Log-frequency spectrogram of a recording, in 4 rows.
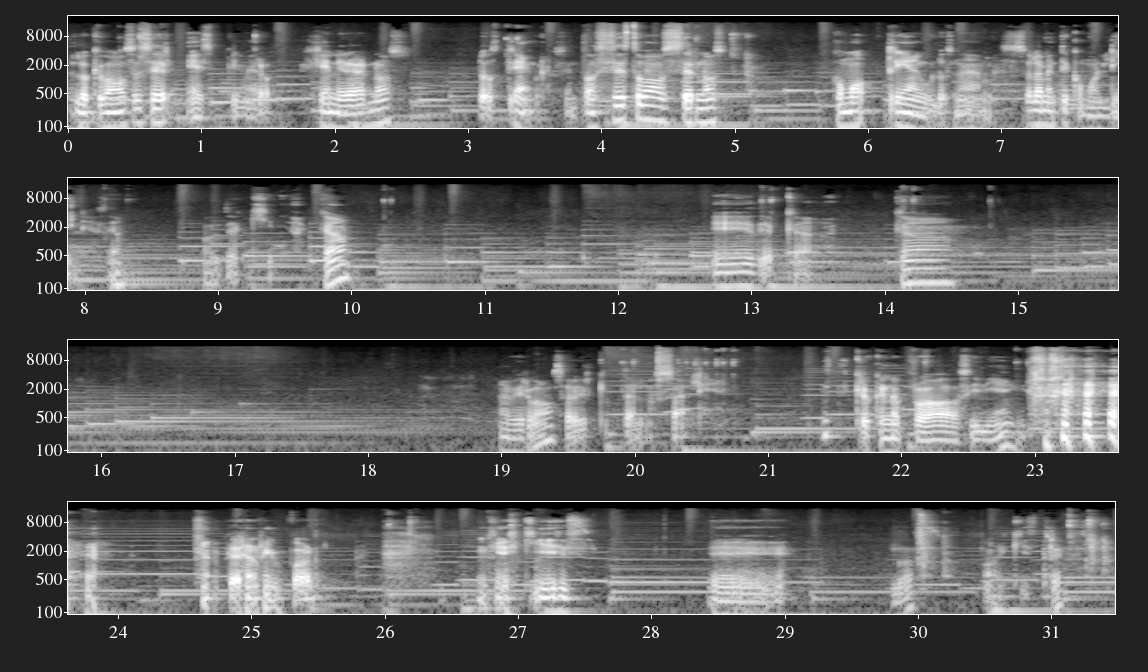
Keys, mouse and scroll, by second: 0.5 l, 3.2 click, 4.6 click, 5.4 click, 6.6 scroll up 2, 7.0 middle click, 7.6 middle click, 8.0-8.6 scroll down 2, 8.1 middle click, 9.8 scroll down 1, 10.2 click, 10.3 scroll down 1, 10.7-11.0 scroll up 2, 11.7 Escape, 13.0 click, 14.0 click, 14.7 click, 15.4-16.1 scroll down 1, 15.5 middle click, 16.4 middle click, 16.9 click, 18.0 click, 18.7 click, 19.8 click, 20.3 click, 20.5 click, 20.6 click, 21.0 q, 22.0 click, 22.8 click, 25.8 click, 29.4 2, 29.9 Return, 31.0 x.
